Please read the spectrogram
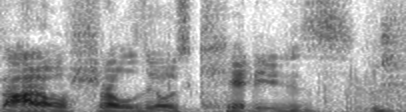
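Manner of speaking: slow, growling pirate voice. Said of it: "the guy talks like a pirate".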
